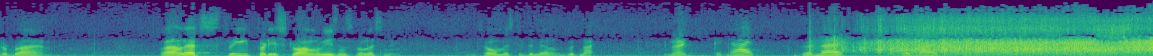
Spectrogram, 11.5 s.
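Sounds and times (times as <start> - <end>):
speech: 0.0 - 0.6, 1.6 - 4.1, 4.8 - 9.7
studio audience applause: 8.0 - 11.5.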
